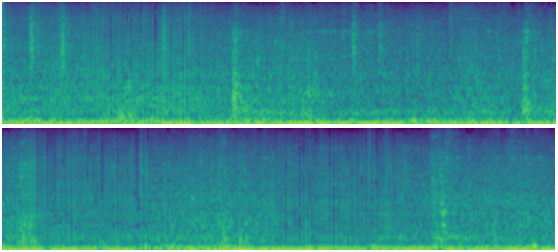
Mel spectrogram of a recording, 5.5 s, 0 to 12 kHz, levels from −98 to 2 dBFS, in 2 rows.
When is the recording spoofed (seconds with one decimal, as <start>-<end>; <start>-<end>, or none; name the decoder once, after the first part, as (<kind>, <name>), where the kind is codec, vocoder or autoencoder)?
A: 0.4-1.0 (vocoder, BigVGAN v2); 2.9-3.5; 4.1-4.8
